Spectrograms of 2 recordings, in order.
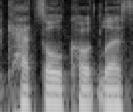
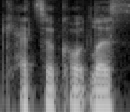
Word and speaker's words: Quetzalcoatlus: Quetzalcoatlus, which I pronounced wrong in the video. I kept leaving out the L. It's supposed to be Quetzalcoatlus, and I kept saying Quetzalcoatlus.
